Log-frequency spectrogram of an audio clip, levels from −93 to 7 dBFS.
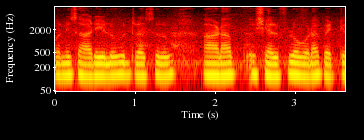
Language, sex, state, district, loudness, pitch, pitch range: Telugu, male, Andhra Pradesh, Anantapur, -24 LUFS, 130 Hz, 125-130 Hz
